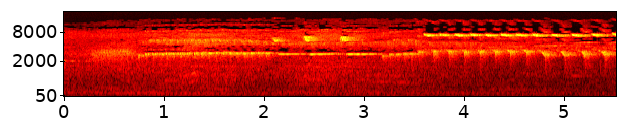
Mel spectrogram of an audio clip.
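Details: Male Timbrado canary singing: a rolling trill held at one pitch, then a high sustained whistled note over rapid pulsed rolls, steady and continuous throughout.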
